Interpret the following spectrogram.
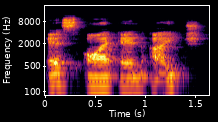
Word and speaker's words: sinh: We're primarily interested in three hyperbolic functions: the hyperbolic sine, which is written S-I-N-H and is pronounced sinh; the hyperbolic cosine, which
